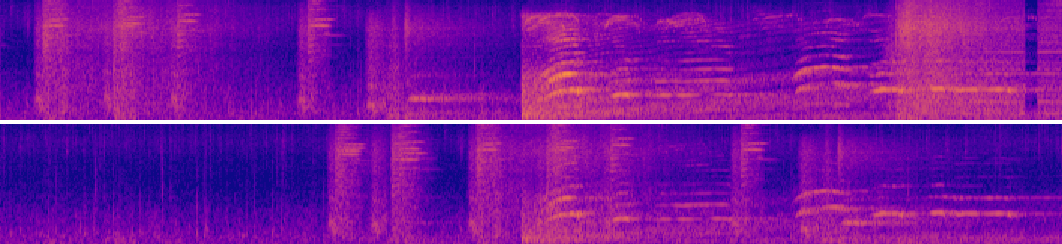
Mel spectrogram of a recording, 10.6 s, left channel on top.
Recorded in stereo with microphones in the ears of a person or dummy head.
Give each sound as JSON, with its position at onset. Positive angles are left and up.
{"t": 5.2, "sound": "a shout", "side_deg": 70}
